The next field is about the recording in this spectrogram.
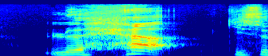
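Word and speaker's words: ح: Le ha, qui se prononce au niveau du milieu de la gorge, le ha, qui n'est pas présent dans la langue française, mais on le retrouve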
